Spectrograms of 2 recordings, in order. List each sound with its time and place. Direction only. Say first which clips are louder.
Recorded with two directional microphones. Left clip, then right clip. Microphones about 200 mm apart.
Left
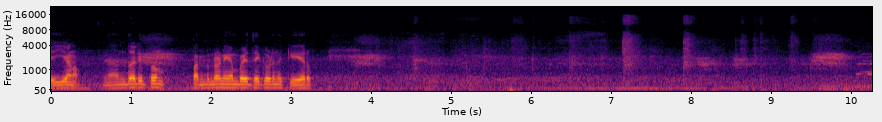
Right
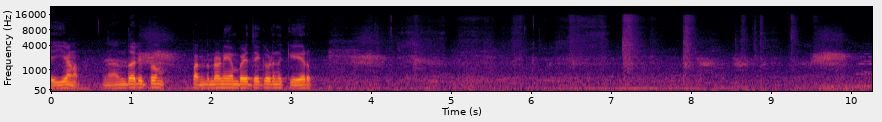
0.0 s a man's voice: right 1 dB; 15° right (ahead or behind)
